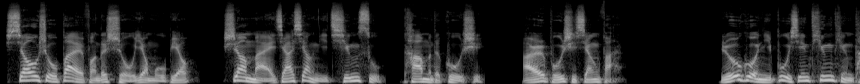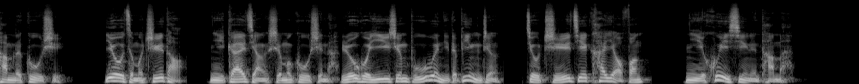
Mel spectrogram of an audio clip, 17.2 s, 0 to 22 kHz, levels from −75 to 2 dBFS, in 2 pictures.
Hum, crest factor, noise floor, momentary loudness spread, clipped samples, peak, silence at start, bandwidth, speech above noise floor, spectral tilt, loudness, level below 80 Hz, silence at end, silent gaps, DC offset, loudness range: none; 12 dB; under -90 dBFS; 9 LU; under 0.1%; -10 dBFS; 0.05 s; 19 kHz; over 69 dB; -5 dB/octave; -22 LUFS; -70 dBFS; 0.7 s; 10.60-10.64 s; under 0.1%; 2 LU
